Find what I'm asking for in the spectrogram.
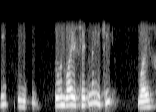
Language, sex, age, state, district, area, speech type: Kashmiri, male, 30-45, Jammu and Kashmir, Budgam, rural, conversation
